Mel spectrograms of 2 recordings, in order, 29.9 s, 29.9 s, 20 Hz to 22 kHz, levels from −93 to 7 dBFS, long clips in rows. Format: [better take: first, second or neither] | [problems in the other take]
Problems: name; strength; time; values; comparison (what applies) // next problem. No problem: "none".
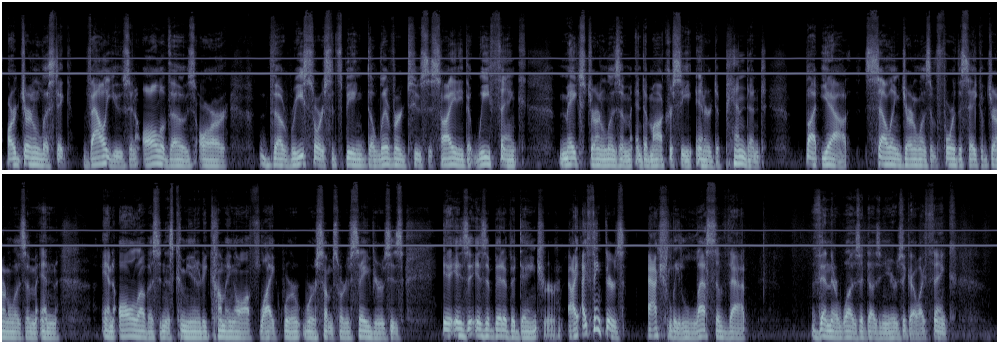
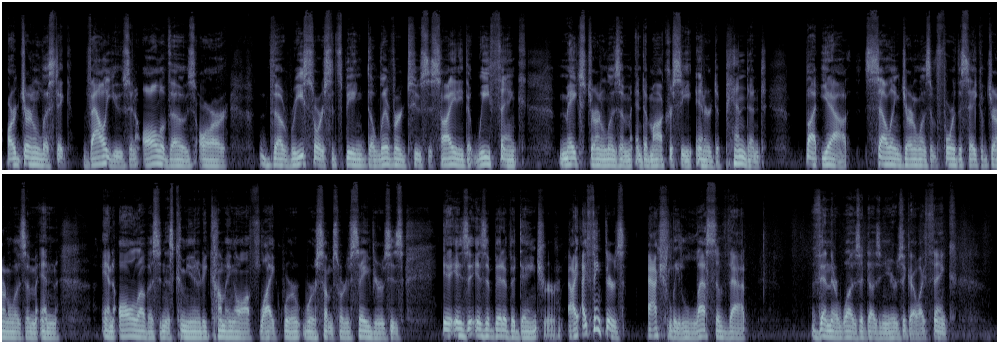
second | high-pitched whine; noticeable; throughout; 4.5 kHz, 15 dB below the speech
